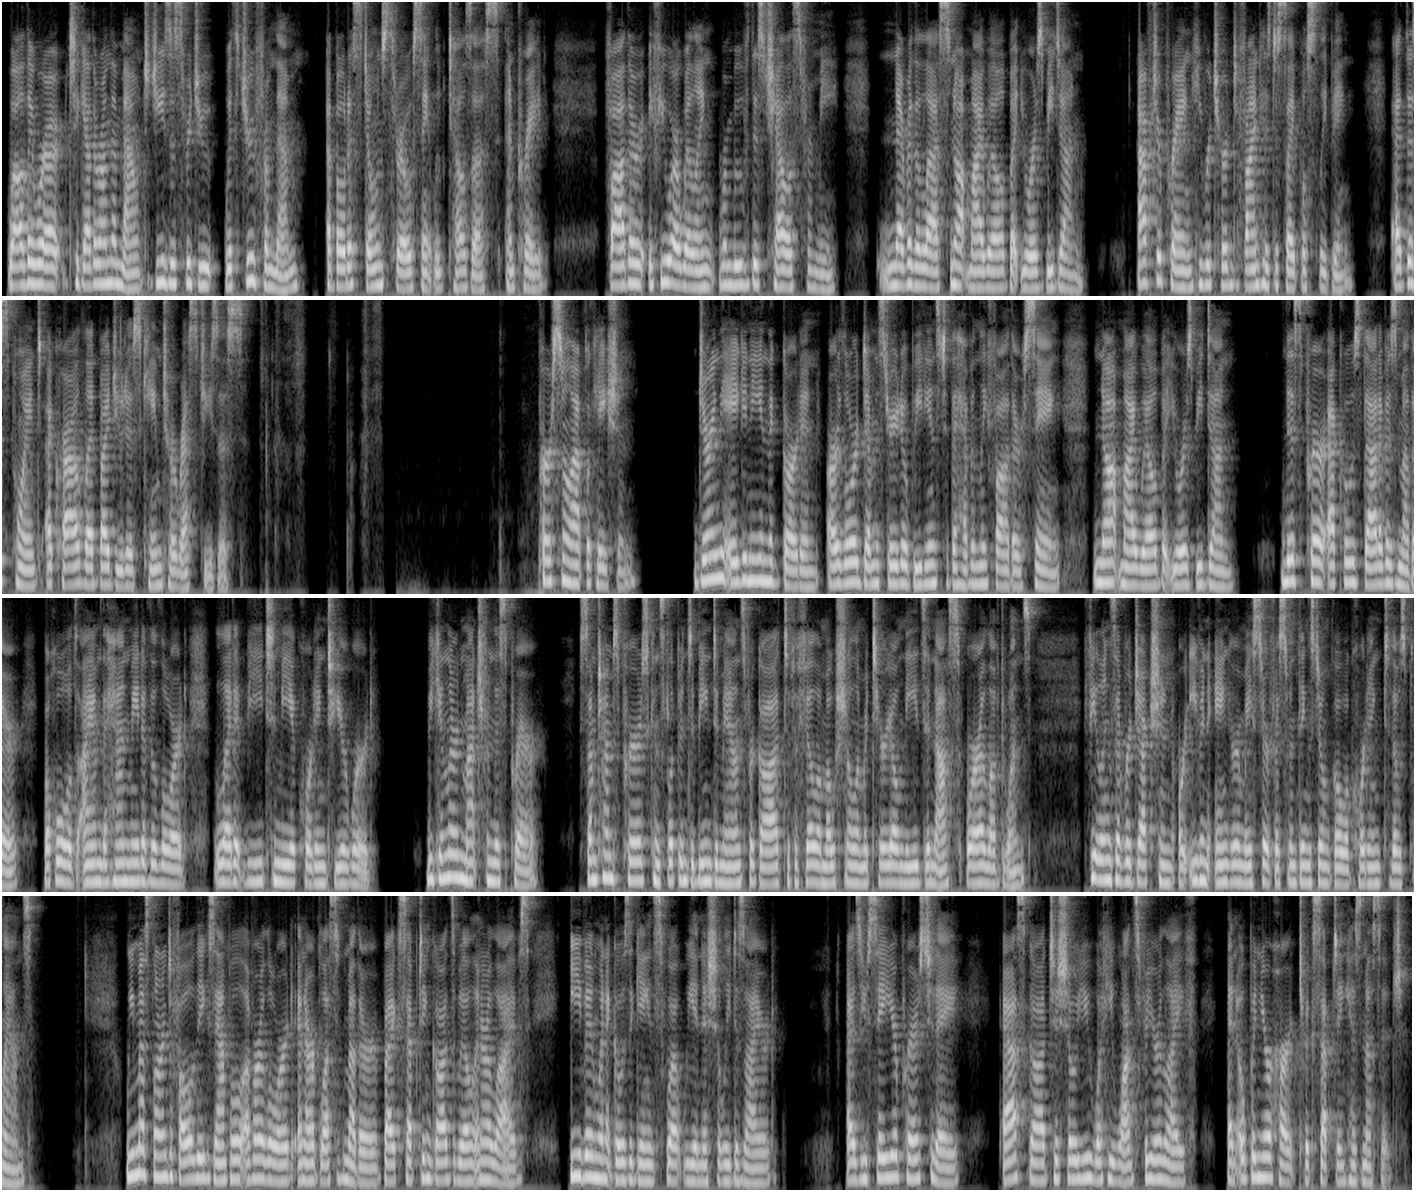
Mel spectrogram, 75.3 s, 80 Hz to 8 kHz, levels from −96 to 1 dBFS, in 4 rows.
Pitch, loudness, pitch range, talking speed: 175 Hz, -21 LUFS, 160-190 Hz, 165 wpm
